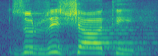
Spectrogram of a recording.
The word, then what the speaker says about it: ذریتی: کر لیں دیکھیں ومن ذریتی تو یہاں پر عورتیں بڑی غلطی کرتی ہیں ومن ذریتی کبھی کچھ اور یہاں پہ اس کو دیکھیں نا تشدید ہے اوپر جوڑنا ہے ومن ذریتی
